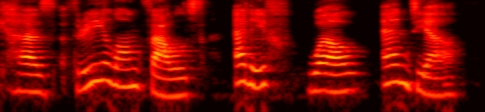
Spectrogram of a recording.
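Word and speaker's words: واو: Like alif, Arabic has three long vowels: alif, waw, and ya. Waw is pronounced like the double O in the English word boot, boot. Ooh. Round your mouth and extend your lips as much as you can.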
